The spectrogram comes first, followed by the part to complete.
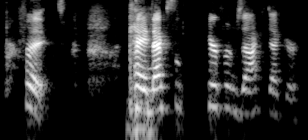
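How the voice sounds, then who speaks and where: Bright upbeat young woman moderating. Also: a little high, fairly even intonation, poor audio. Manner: upbeat, chatty, quick transitions. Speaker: webinar moderator. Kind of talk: casual webinar hosting.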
